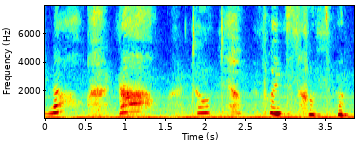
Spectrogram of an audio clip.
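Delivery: high, teary plea; pleading not to. Retold or imitated. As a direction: beg them, voice close to breaking. Retold pleading with the game.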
